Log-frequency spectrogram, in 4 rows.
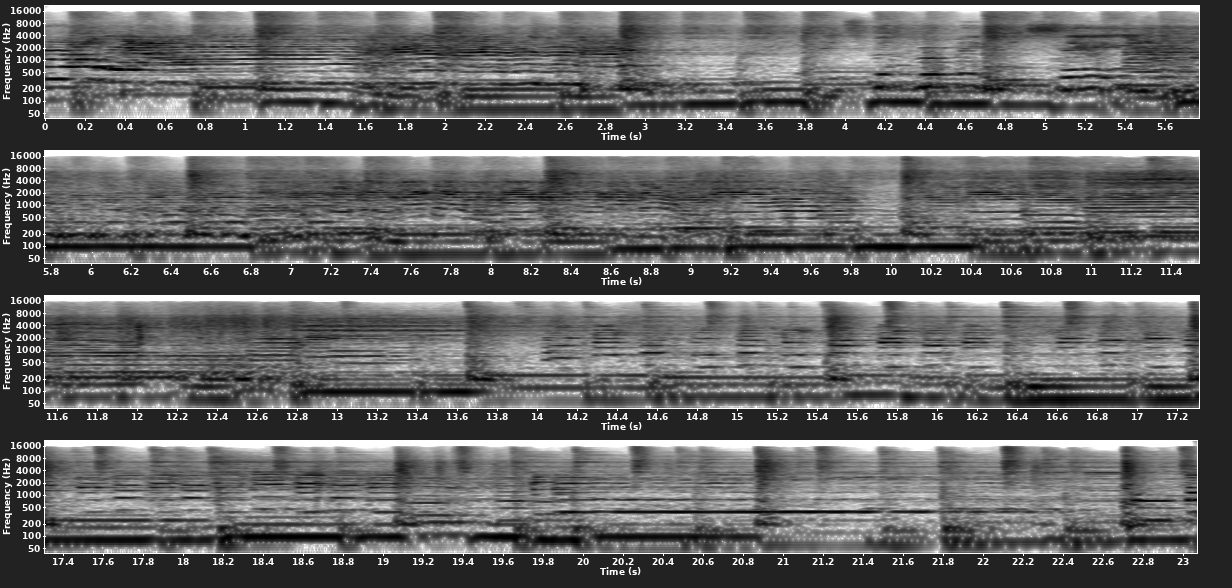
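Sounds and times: drum kit: 0.0 - 23.0
electric bass: 0.0 - 23.0
slow blues electric guitar: 0.0 - 23.0.

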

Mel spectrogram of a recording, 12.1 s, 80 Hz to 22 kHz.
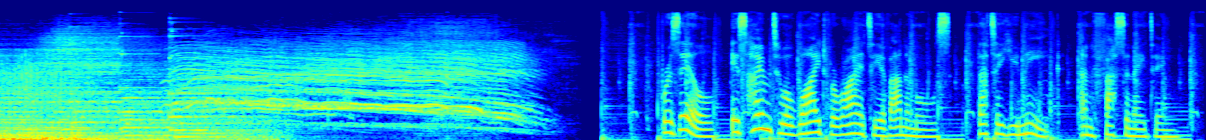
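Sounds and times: children cheering: 1.6 - 5.6.

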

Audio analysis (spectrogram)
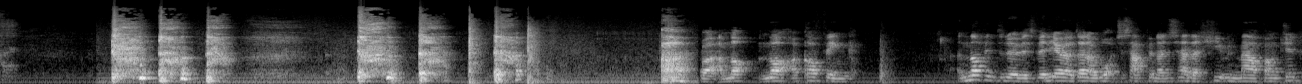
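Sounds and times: man coughing: 1.1 - 2.5, 3.6 - 5.4, 6.6 - 7.0.

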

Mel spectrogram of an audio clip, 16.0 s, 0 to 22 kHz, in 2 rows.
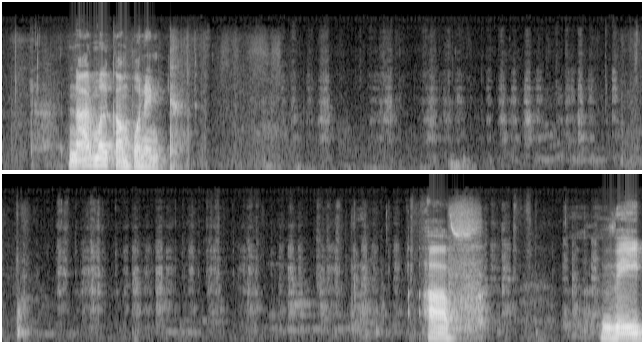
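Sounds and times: marker pen scratching on paper: 2.7 - 16.0.

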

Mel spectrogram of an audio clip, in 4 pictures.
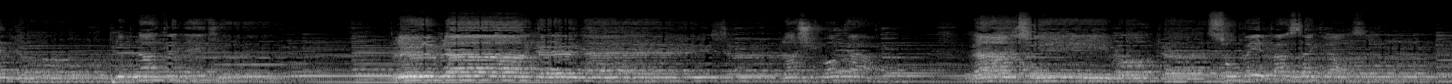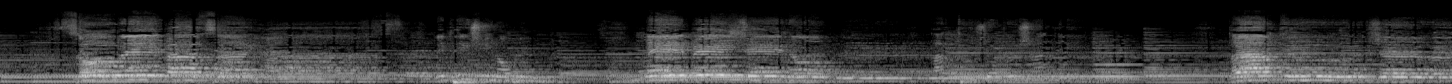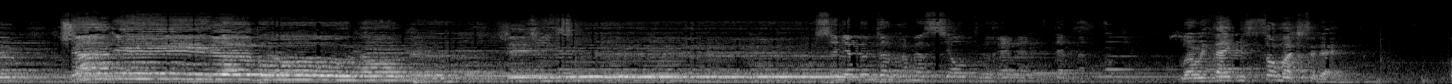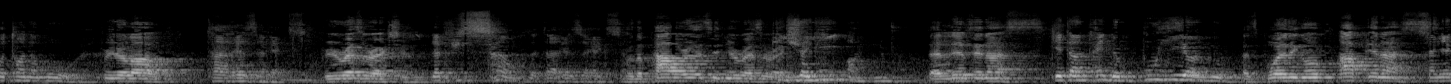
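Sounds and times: men singing worship song: 0.0 - 3.0, 3.6 - 8.5, 9.4 - 13.8, 14.9 - 25.3, 26.5 - 39.0.

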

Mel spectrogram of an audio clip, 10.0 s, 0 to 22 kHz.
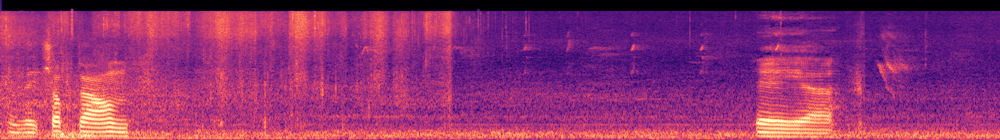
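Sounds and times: footsteps through long grass: 0.0 - 5.1.

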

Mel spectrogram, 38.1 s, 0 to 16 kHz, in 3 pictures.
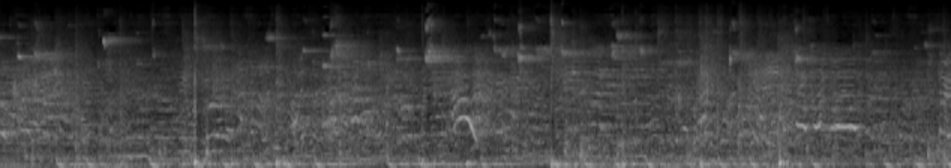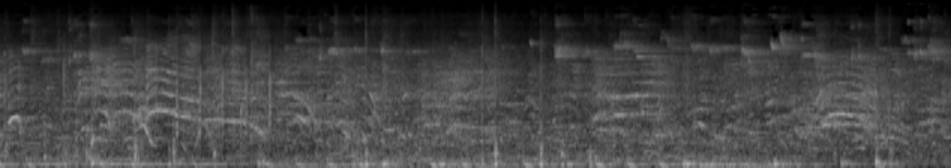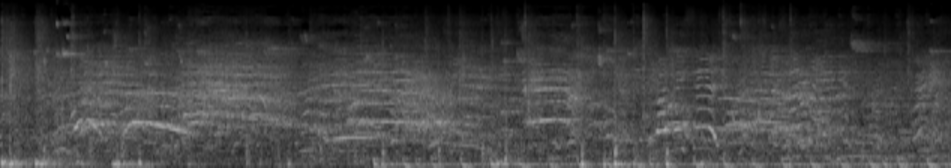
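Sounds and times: sneaker squeaks: 0.1 - 15.4, 16.6 - 27.6, 31.8 - 35.4, 36.3 - 38.0
volleyball hits and bounces: 2.4 - 4.6, 7.3 - 10.8, 13.4 - 16.4, 25.3 - 27.4, 30.3 - 35.4
girls calling and shouting: 34.0 - 36.6.

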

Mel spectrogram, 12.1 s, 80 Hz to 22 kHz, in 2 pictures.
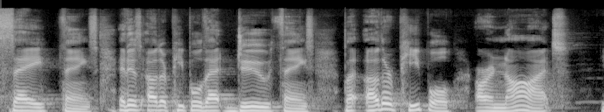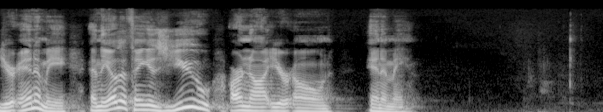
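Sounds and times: man speaking: 0.0 - 10.2.

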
